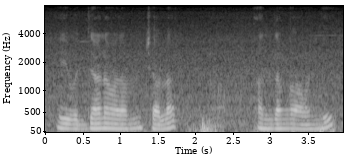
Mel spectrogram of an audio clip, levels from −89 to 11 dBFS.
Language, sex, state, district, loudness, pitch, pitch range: Telugu, male, Telangana, Hyderabad, -15 LUFS, 110 Hz, 110-120 Hz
